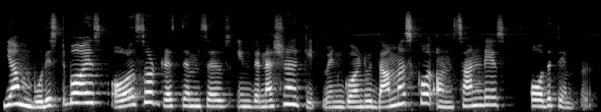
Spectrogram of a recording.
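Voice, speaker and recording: A woman giving a prepared class presentation, reading clearly and steadily. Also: a little high, lively intonation. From Sri Lanka. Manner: reads from a script, clear and measured. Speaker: student presenter.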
